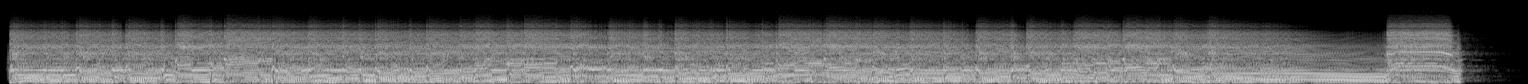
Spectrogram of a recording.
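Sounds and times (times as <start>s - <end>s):
crunch octave guitar: 0.0s - 14.9s.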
